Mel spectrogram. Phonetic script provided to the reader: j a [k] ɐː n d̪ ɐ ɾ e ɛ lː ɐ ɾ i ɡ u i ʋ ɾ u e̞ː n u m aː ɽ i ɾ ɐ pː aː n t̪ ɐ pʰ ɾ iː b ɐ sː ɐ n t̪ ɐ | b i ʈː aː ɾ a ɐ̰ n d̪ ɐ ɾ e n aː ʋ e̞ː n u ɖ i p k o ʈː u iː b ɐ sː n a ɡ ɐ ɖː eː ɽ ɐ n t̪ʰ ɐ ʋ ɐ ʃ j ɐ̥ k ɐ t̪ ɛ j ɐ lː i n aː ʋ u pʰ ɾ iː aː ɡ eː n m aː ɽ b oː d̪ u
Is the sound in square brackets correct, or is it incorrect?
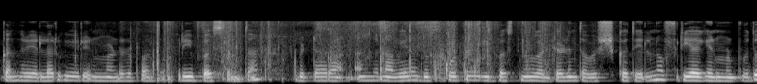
correct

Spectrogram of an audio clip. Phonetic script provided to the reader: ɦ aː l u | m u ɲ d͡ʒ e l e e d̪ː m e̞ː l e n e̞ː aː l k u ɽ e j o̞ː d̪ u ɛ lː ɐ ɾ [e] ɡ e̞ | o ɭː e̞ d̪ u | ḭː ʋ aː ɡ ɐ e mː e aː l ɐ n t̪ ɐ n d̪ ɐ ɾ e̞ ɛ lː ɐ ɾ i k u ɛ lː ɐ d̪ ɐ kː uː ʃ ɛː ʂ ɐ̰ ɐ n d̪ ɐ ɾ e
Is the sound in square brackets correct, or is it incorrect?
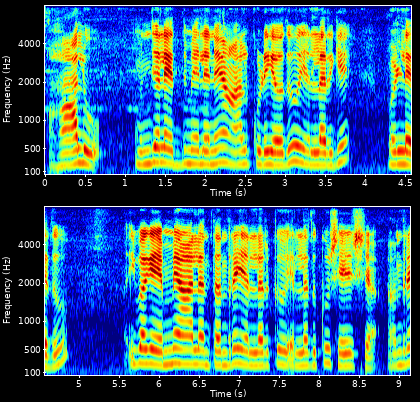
incorrect: i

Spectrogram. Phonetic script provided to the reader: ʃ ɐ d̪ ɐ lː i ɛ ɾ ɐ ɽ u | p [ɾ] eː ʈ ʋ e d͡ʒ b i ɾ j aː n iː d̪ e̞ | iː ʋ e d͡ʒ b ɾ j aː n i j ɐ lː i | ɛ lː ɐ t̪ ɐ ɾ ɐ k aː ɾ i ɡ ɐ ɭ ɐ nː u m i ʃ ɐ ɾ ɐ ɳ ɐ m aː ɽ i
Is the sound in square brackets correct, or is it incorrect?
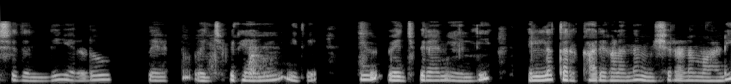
incorrect: l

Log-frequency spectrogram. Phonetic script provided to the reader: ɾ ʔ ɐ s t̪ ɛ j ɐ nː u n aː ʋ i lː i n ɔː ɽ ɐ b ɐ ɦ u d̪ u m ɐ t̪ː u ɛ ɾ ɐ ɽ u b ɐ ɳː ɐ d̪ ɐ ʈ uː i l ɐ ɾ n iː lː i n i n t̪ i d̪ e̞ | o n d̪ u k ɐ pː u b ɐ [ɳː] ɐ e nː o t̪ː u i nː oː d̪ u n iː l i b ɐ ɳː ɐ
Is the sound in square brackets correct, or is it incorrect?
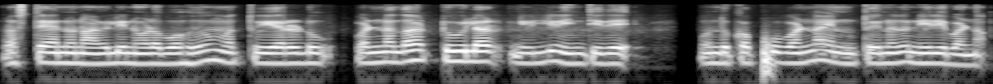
correct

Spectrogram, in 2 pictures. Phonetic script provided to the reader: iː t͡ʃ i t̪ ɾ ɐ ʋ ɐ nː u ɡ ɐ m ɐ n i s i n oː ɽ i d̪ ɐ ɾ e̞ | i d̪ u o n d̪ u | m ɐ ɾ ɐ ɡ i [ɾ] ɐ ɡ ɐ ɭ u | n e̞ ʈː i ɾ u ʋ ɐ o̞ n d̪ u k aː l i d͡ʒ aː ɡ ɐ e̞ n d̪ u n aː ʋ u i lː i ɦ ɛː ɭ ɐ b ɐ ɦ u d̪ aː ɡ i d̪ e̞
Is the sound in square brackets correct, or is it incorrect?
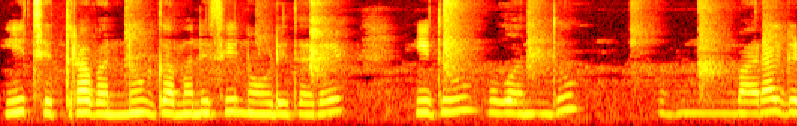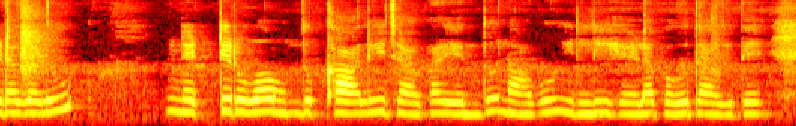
incorrect: ɽ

